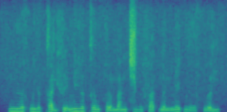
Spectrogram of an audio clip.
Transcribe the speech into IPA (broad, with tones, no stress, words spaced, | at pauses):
ŋɨ˧ə̯hwi˨˦ə̯ka̰˧˨jfḛ˧˨ li˧ə̯ kə˧whə̰ː˧˨ ma˨˦nt͡ɕɨ̤˨˩ə̯ fa˨˩k̚vɛ˧˩mle˦˥t̚ lə̤ː˨˩ hwə̰˧˥j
